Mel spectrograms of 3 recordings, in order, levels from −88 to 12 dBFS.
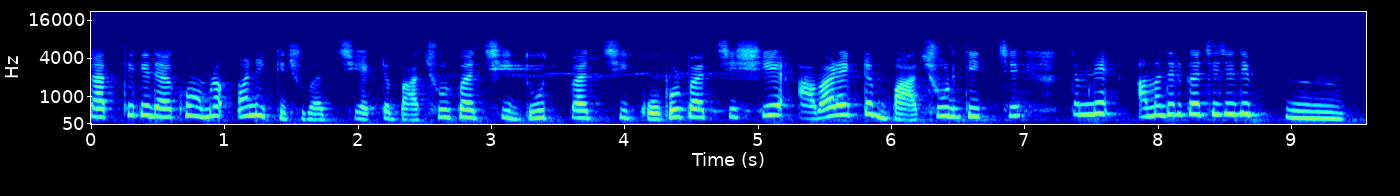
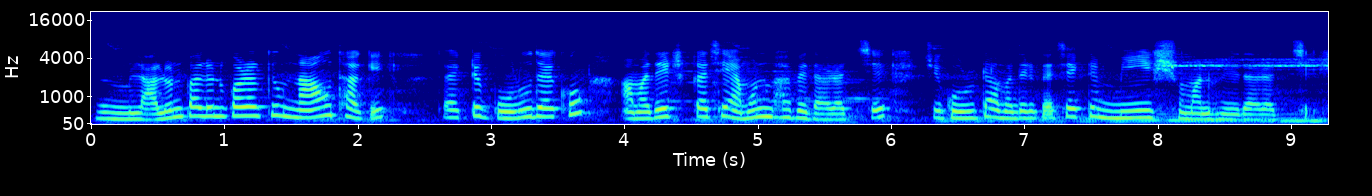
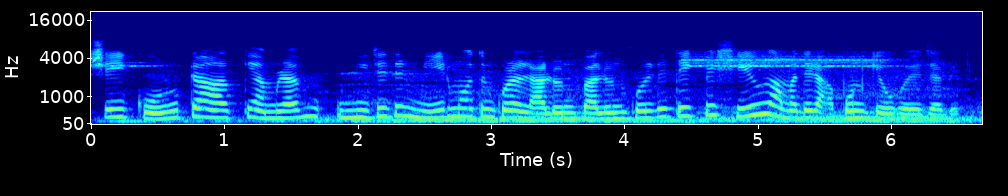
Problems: constant background noise, background conversations at intervals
